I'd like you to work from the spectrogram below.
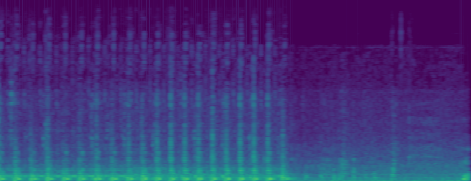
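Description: A sewing machine stitches dress lining in rapid, even pulses for about three seconds, then slows into a softer, quieter whir; no one speaks.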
